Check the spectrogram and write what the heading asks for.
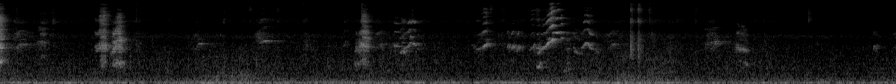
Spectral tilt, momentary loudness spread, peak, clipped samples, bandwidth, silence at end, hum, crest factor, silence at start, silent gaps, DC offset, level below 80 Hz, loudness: -2 dB/octave; 15 LU; -18 dBFS; under 0.1%; 19 kHz; 0 s; none; 24 dB; 0 s; none; under 0.1%; -50 dBFS; -41 LUFS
